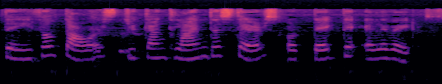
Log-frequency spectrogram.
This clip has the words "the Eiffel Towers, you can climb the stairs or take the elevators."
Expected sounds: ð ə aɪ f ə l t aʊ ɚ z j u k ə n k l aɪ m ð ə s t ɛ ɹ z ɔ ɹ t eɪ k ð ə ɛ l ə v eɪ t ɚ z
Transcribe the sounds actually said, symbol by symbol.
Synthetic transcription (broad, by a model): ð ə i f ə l t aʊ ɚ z j u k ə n k l aɪ m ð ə s t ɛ ɹ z ɔ ɹ t eɪ k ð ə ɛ l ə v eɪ t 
